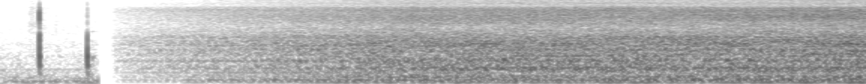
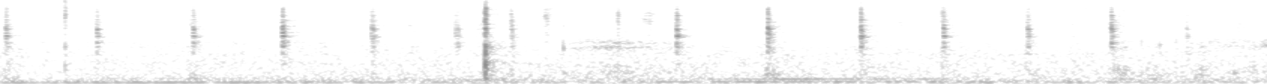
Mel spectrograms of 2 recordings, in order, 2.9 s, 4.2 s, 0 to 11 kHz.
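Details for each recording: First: 2013 Jeep Grand Cherokee 3.6L V6 Pentastar after replacing a broken rocker arm (failed ball bearing): engine starts and settles into a smooth, even run with the tick gone; normal idle, healthy valvetrain. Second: 2013 Jeep Grand Cherokee WK2, 3.6L V6 Pentastar, cylinder head off: sharp dry clicks about three a second as a loose rocker arm is rocked by hand; its roller bearing has failed, causing the engine's ticking.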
